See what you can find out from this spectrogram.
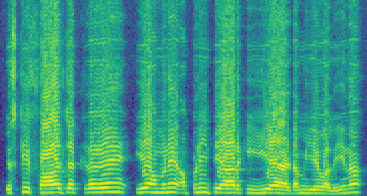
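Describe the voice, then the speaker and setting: A young man selling cloth in a warehouse, persuasively pitching fabrics and repeating prices. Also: steady tone, normal speed, darkish tone, dry recording. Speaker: cloth wholesaler. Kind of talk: sales pitch.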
